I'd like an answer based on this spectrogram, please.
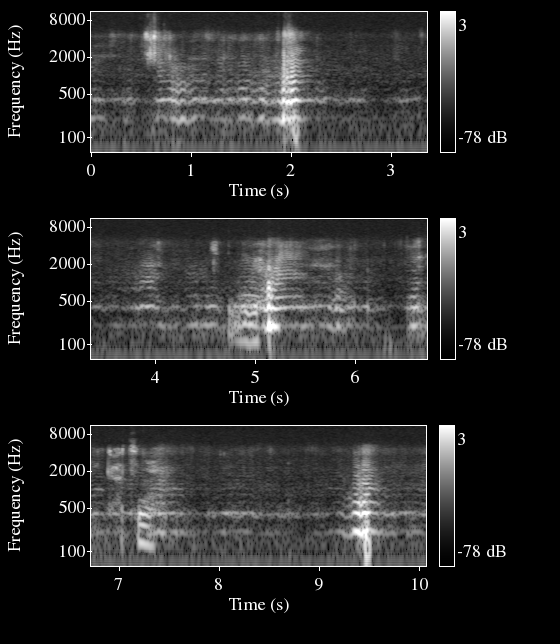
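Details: Aggressive tree bumblebees around their opened nest box in an apiary give a steady low hum, overtones stacked above it, swelling and fading as they fly close, with about four sharp thuds of insects striking.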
